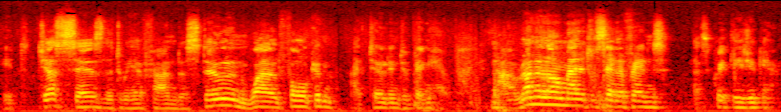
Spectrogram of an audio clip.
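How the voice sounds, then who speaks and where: An actor playing a scheming shopkeeper who talks down to children in a patronising, smooth way. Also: male voice, medium pitch, expressive, moderate pace, pushed and bright, a little hiss or hum. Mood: coaxing. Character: scheming shopkeeper man feigning kindness. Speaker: villain.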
